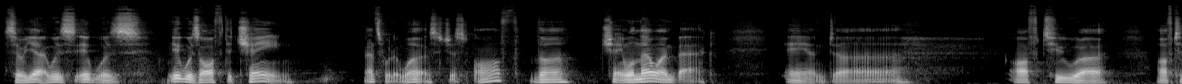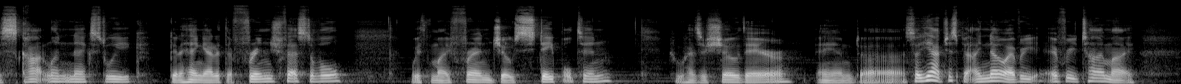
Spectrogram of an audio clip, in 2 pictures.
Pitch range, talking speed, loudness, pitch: 100-135 Hz, 160 wpm, -20 LUFS, 115 Hz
